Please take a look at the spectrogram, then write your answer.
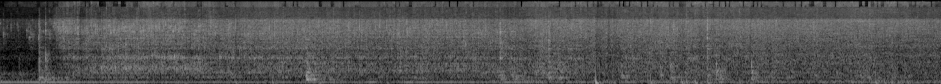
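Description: Tomato with ginger and garlic sautés in a hot pan, giving a steady close sizzle with occasional stirring scrapes and no talking.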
